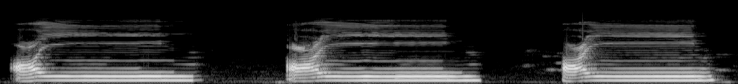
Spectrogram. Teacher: আইন উচ্চারণের নিয়মটি হলো কণ্ঠনালীর মধ্যভাগ হতে নির্গত হয়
